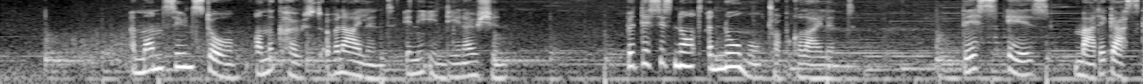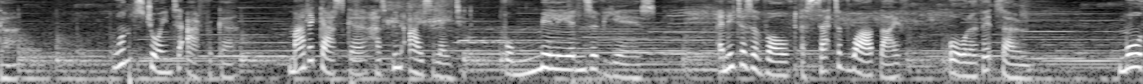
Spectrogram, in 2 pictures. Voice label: Documentary

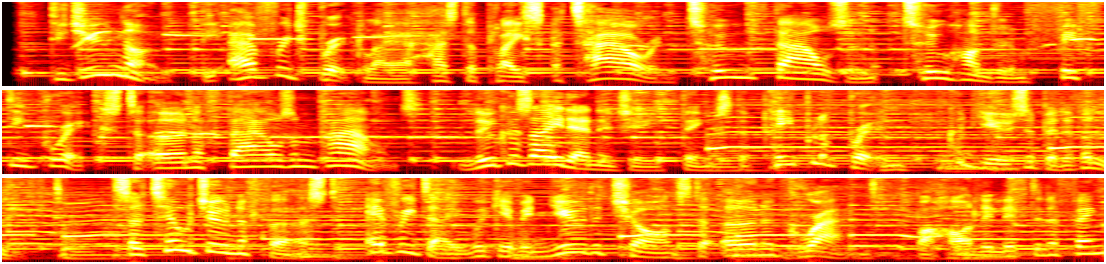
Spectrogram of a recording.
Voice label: Commercials

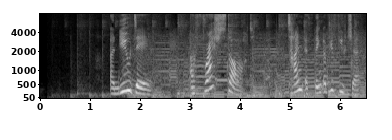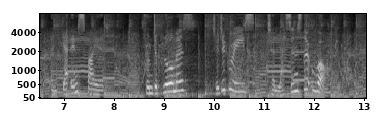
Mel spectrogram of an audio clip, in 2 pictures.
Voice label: Commercials

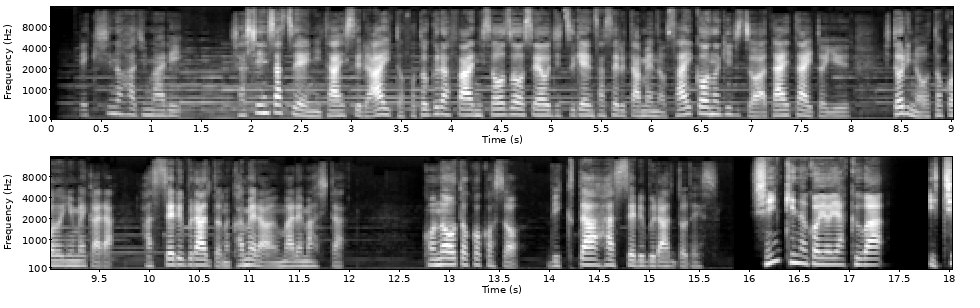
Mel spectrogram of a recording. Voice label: Japanese

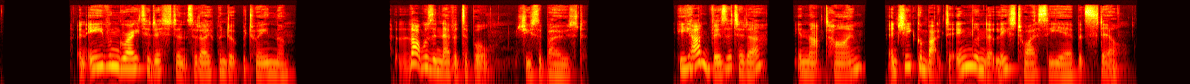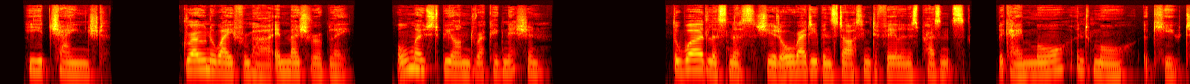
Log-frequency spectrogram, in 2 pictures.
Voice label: Audiobook, Female. Birmingham. West Midlands.

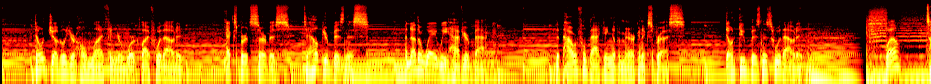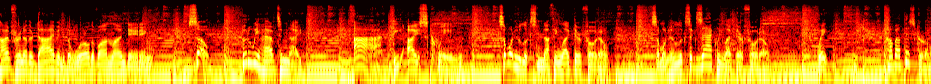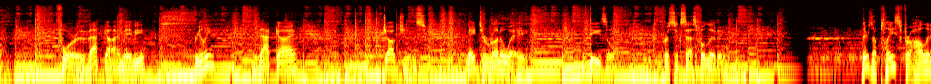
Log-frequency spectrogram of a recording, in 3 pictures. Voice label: Commercials

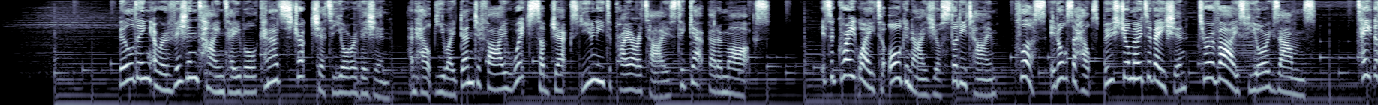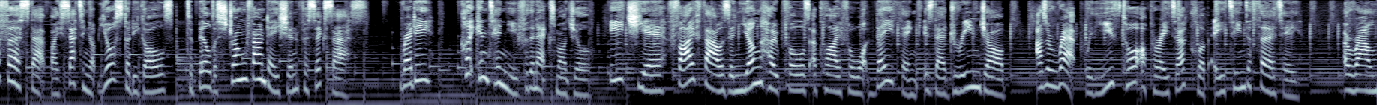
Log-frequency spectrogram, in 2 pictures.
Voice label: Narrative

